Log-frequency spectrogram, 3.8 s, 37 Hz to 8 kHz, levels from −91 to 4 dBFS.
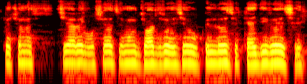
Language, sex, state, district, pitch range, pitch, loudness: Bengali, male, West Bengal, North 24 Parganas, 140-150 Hz, 145 Hz, -18 LUFS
